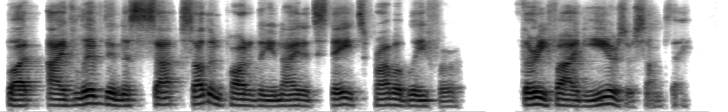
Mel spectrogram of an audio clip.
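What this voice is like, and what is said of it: New York City accent. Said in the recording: “I still have my New York City accent, apparently”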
